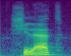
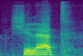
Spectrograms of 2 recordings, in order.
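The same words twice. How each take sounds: The two takes are said the same way.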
